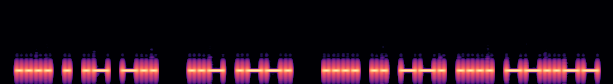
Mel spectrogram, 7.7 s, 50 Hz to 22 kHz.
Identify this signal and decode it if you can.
Morse code, heard as a keyed tone, about 21 wpm, 700 Hz. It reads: HEAD UP HIGH,
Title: Sentences from Top 1000 Words - Review Part 2 - 20wpm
